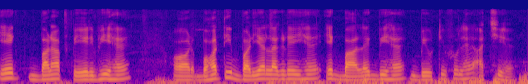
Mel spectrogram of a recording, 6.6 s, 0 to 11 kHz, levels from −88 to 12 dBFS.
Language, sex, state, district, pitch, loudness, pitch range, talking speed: Hindi, male, Bihar, Saharsa, 130 Hz, -24 LUFS, 115-145 Hz, 180 wpm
